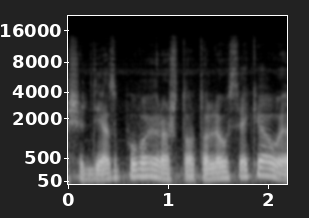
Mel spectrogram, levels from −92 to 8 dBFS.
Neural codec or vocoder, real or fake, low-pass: none; real; 14.4 kHz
